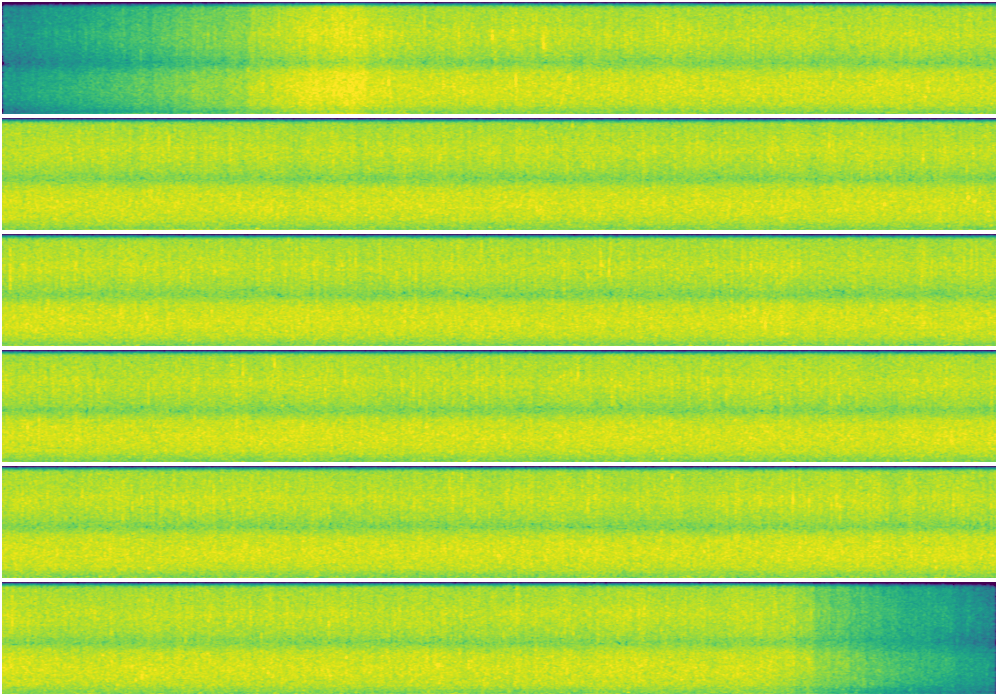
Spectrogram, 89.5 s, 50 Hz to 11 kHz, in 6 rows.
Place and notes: soundmap: mettmann/ nrw
kleine fussgängerbrücke über den lebhaften mühlenbach bevor er in den mühlenteich mündet - stereofield recording märz 07, mittags
project: social ambiences/ - in & outdoor nearfield recordings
